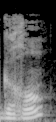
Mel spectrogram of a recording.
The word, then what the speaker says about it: grand: here for the masculine gran so you don't pronounce the final d will be exactly the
